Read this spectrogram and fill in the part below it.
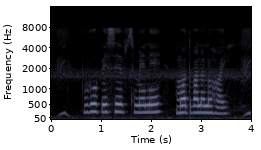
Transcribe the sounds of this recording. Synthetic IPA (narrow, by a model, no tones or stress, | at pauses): puɾopesepsmenemɔt̪bananɔɦɔj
